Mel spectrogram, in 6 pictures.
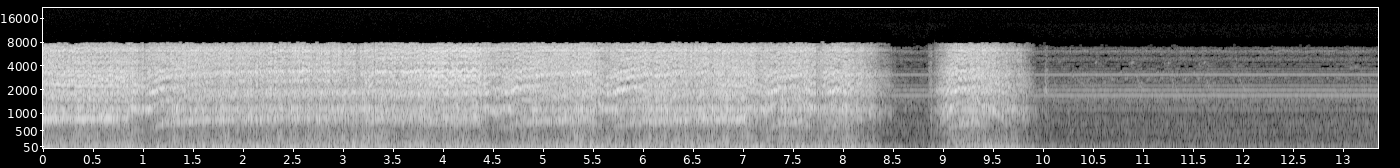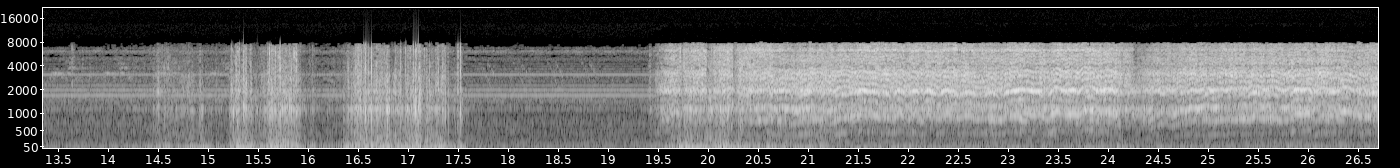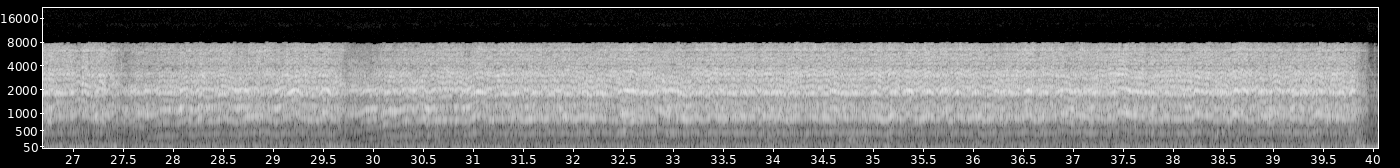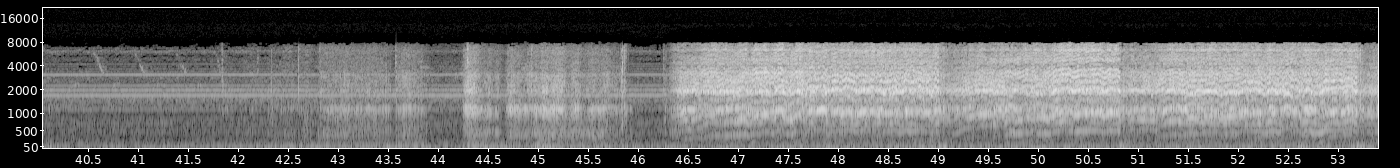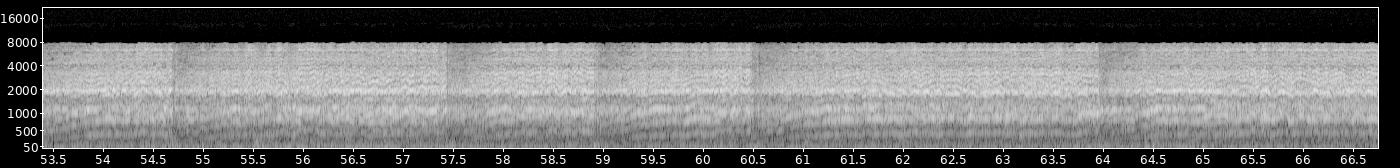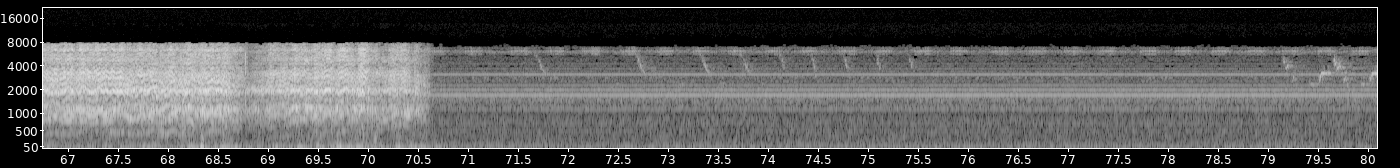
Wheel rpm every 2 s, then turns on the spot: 210, 220, 200, 180, 60, 0, 0, 10, 20, 10, 100, 120, 100, 110, 100, 100, 110, 110, 120, 110, 20, 10, 10, 50, 100, 100, 100, 90, 100, 100, 90, 110, 100, 120, 100, 40, 0, 0, 0, 0.
14-18 44-46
